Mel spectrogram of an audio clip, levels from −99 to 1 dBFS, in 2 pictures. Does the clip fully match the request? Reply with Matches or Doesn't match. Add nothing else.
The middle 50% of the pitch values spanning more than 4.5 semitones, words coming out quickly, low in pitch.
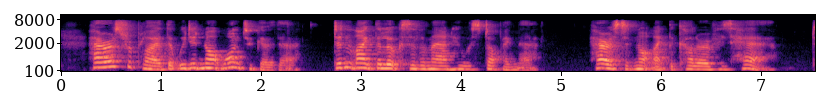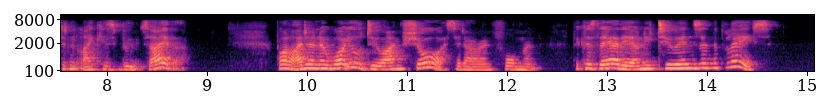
Doesn't match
